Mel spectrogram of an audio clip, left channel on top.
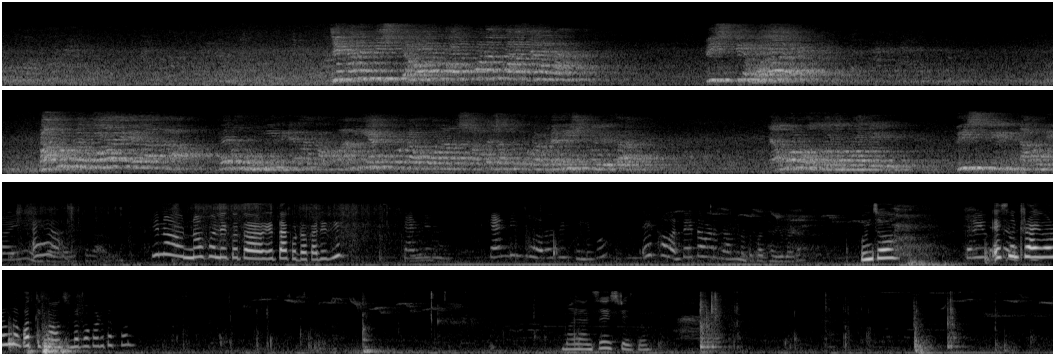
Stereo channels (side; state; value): both; different; correlation 0.00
